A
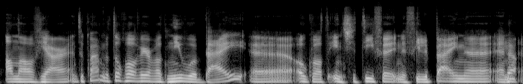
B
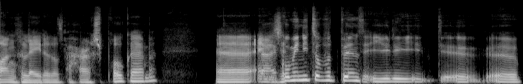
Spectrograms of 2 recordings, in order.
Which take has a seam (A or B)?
B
